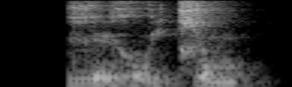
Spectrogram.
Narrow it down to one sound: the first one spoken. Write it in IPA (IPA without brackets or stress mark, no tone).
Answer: ɣ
